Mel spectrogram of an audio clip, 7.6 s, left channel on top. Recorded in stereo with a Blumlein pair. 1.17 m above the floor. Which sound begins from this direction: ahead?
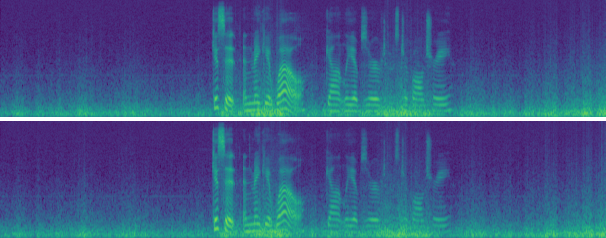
A woman speaking, at 2.6 s.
